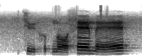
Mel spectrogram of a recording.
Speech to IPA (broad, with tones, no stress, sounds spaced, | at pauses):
t͡s yː˨˩ h ʊ˨ k̚ n̪ ɔː˨˩ s ɛː˥ m ɛː˨˥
